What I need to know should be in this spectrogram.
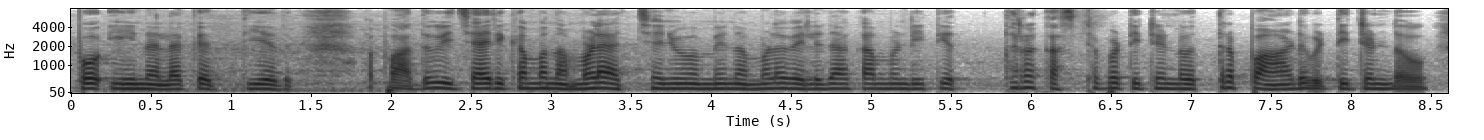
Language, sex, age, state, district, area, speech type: Malayalam, female, 45-60, Kerala, Kasaragod, rural, spontaneous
